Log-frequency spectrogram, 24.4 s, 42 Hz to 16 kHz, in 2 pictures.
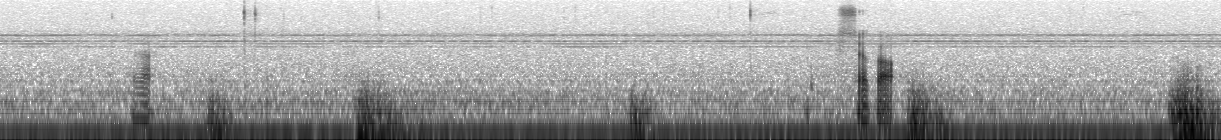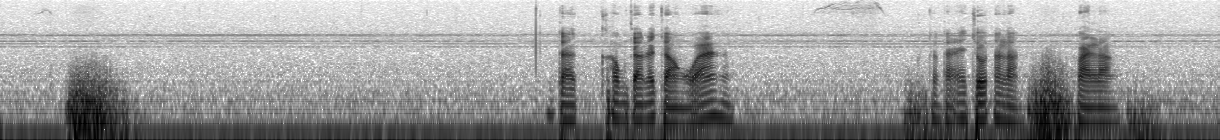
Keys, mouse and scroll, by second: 2.5 click, 3.8 middle click, 4.3-4.7 scroll up 1, 5.1 middle click, 5.9 scroll up 1, 5.9 typing, 6.3 middle click, 6.9 scroll up 1, 10.0 middle click, 10.4 scroll up 1, 10.7 middle click, 10.9 scroll down 1, 12.5 middle click, 12.9 scroll up 1, 13.3 middle click, 13.7 scroll up 1, 14.0 middle click, 15.2 ctrl+z, 18.3 shift+click.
